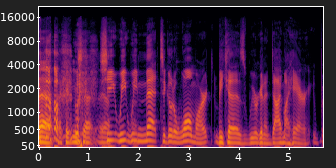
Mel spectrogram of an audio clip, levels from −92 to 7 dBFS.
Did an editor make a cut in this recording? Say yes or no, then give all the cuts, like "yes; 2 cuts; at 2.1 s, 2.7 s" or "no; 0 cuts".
no; 0 cuts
